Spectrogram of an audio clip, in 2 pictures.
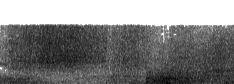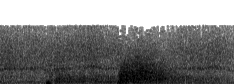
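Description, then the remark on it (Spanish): An imitated thunderstorm made with sound effects: a steady, hissing wash of rain and wind with several rumbling thunder crashes, the loudest near the end, and no voices. The wind comes from a special wooden machine, the thunder from a metal sheet, the rain from rice moved in a wooden tube. “pero de pronto viene una tormenta con lluvia y viento fuerte.”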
